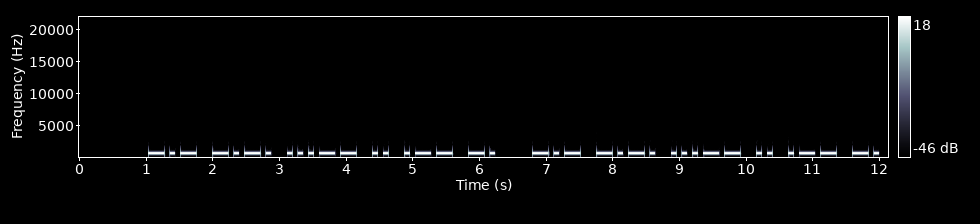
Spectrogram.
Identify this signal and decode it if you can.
Morse code, heard as a keyed tone, about 15 wpm, 700 Hz. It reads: KC3IWN KC3IWN
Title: USA Call Signs Repeated 2x 15wpm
